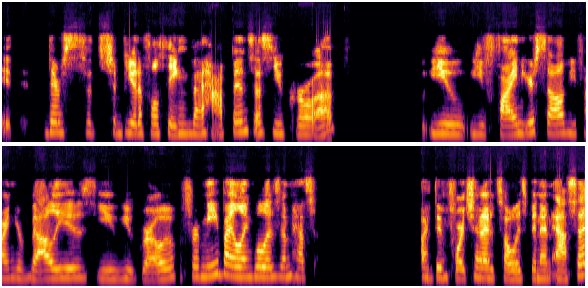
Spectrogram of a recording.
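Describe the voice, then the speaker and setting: A woman speaks in a Spanish accent. Her pitch is fairly high. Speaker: tech manager. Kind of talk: interview.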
